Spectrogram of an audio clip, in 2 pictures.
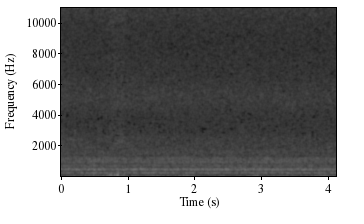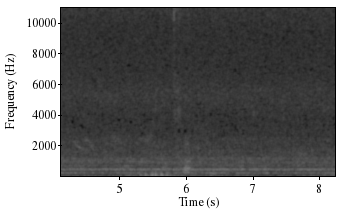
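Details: Honey bee swarm seeking somewhere to settle, perhaps an apple tree, after leaving a colony that lived behind a wall; continuous, even droning buzz of many bees throughout, with occasional faint low thumps.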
